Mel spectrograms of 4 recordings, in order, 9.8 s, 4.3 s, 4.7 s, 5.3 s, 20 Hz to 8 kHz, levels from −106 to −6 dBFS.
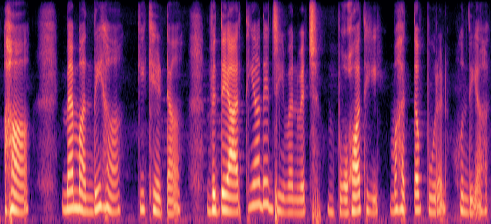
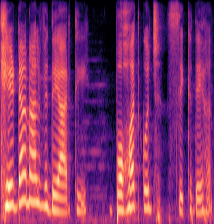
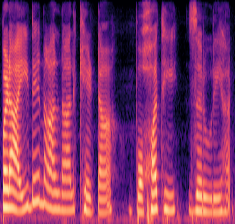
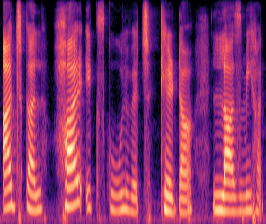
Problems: none marked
